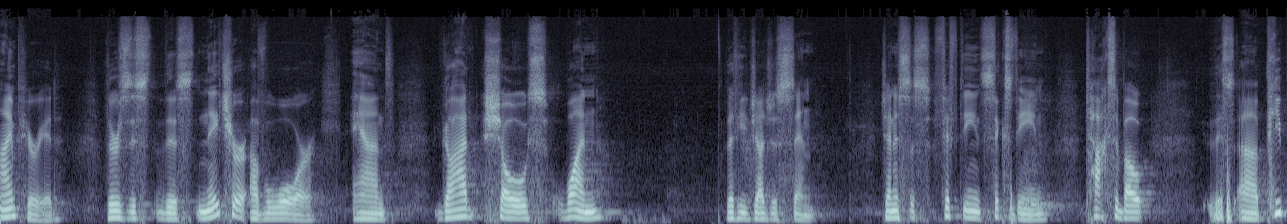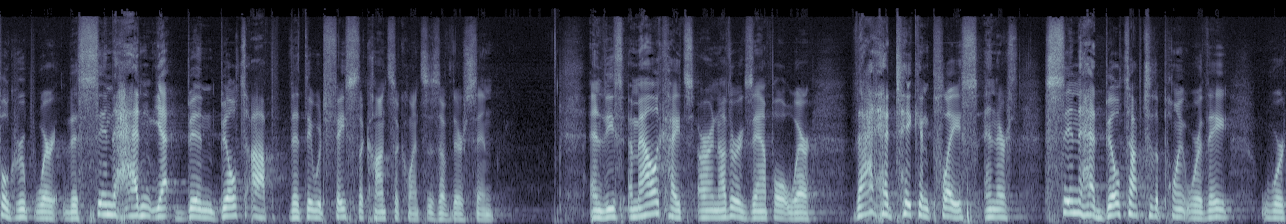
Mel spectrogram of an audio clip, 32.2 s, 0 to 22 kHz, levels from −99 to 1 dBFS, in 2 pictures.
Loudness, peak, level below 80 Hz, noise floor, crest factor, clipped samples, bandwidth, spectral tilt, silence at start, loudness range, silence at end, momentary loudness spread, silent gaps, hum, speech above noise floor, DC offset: -23 LUFS; -4 dBFS; -50 dBFS; -62 dBFS; 20 dB; under 0.1%; 17.5 kHz; -5.5 dB/octave; 0 s; 6 LU; 0 s; 11 LU; none; none; 39 dB; under 0.1%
